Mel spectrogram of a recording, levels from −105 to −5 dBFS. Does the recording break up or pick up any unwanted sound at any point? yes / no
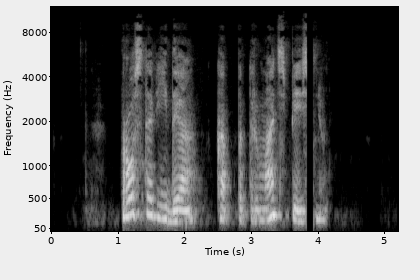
yes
